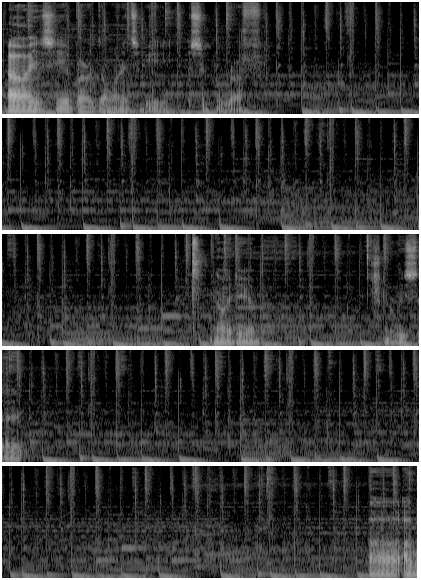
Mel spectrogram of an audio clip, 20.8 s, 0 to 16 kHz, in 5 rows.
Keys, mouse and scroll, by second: 0.4-2.0 drag, 2.2-3.6 drag, 4.6-5.7 drag, 7.3-8.6 drag, 9.0-10.7 drag, 11.8-13.0 right drag, 13.1-14.1 right drag, 14.4-15.6 right drag, 15.6-17.2 right drag, 17.8-19.0 right drag, 19.2-20.4 right drag, 20.7-20.8 drag.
